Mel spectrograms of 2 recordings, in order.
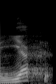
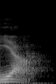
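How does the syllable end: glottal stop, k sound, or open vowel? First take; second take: k sound; open vowel. First: The syllable ends with a k sound. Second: The syllable ends on an open vowel. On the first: The speaker calls it wrong. "Kalau yak jadi huruf kaf" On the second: The speaker calls it right. "bacaannya ya"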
